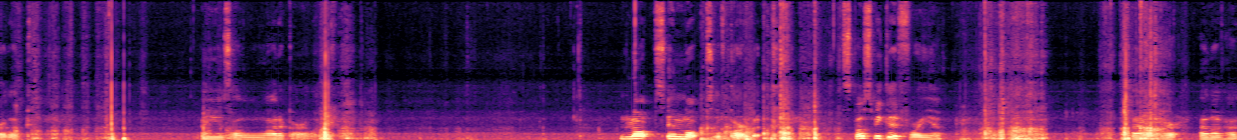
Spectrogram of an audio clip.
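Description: A knife cuts through a green pepper on a plastic cutting board.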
